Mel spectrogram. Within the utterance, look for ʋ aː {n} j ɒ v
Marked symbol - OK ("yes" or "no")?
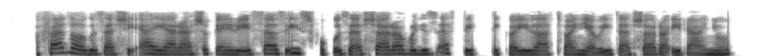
no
